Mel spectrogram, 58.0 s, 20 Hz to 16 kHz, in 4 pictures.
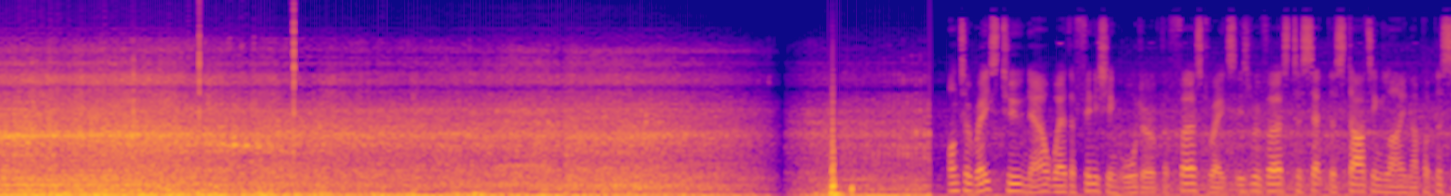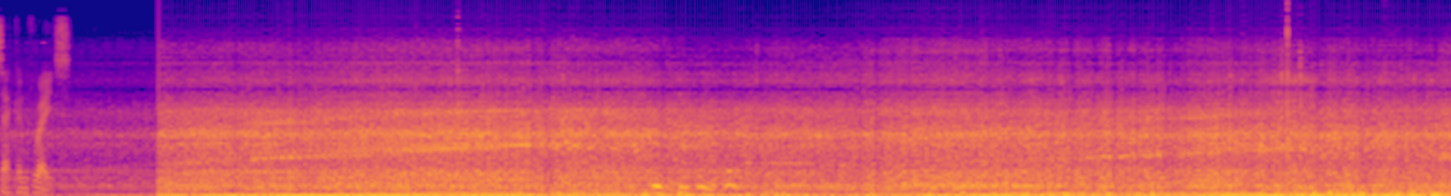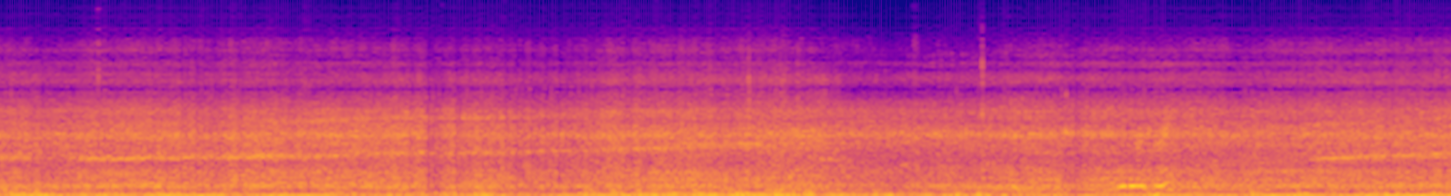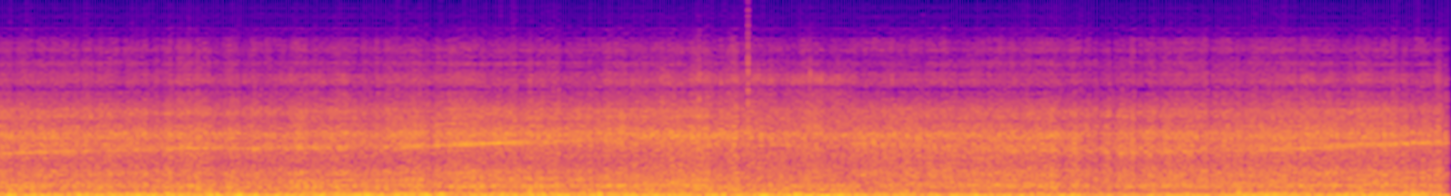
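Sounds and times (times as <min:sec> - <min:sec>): go-kart engine accelerating: 0:00.0 - 0:07.4, 0:15.4 - 0:58.0
wind rush on microphone: 0:00.0 - 0:09.4, 0:16.1 - 0:58.0
other kart engines: 0:00.0 - 0:58.0.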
